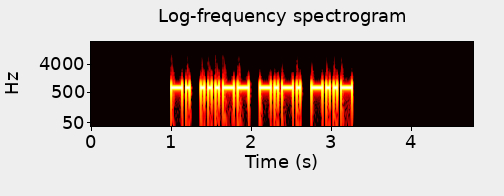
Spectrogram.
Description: Morse code, heard as a keyed tone, about 26 wpm, 700 Hz. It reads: N3CX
